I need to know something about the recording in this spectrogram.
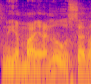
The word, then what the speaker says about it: Nehemiah: Israel, book of Nehemiah. Let me see. Nehemiah. Thank you, Linda Beach. It's Nehemiah.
